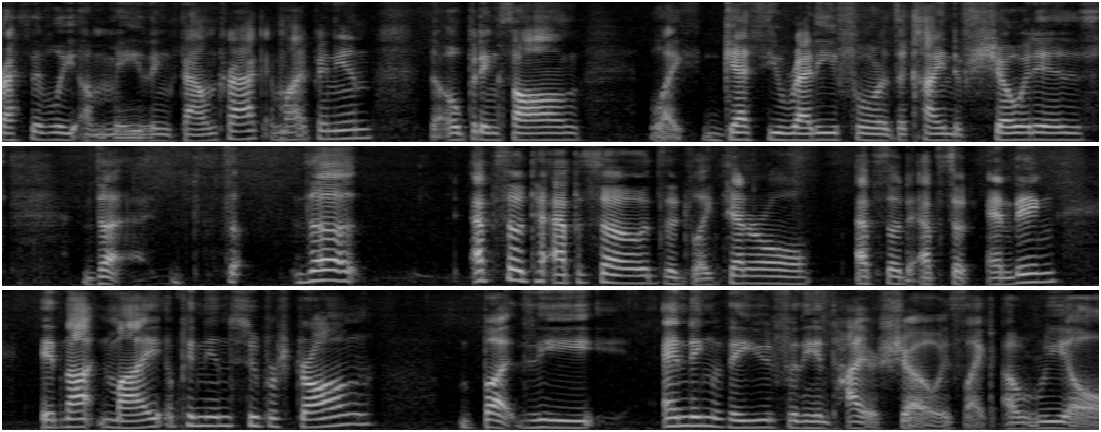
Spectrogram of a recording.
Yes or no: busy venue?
no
